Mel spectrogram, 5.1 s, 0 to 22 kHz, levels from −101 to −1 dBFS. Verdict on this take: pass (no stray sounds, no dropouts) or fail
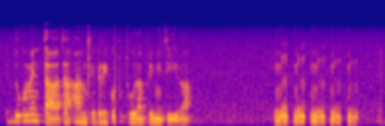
fail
